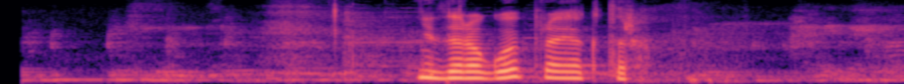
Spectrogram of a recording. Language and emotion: Russian, neutral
